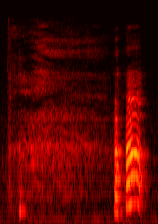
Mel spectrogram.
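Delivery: high loud rueful laugh. Real, not acted. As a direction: laugh at the disaster. Shows the ruined hat.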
